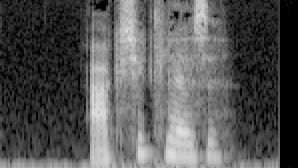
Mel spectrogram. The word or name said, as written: aktieklasse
